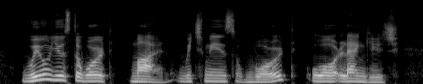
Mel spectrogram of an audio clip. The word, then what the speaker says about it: 말: We'll use the word 말, which means word or language. The real consonant is at the end of the word, so it'll be pronounced as L.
